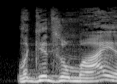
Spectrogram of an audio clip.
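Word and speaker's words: legizomai (λογίζομαι): Now, this term to regard, legizomai as it's pronounced in the Greek, this is a word from which we get the English word logic.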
